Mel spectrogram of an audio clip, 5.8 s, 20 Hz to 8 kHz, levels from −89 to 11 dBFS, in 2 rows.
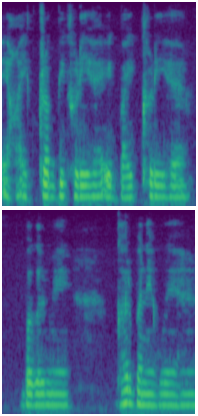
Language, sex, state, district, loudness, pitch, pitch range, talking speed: Hindi, female, Bihar, Vaishali, -20 LUFS, 160 Hz, 160-170 Hz, 165 wpm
